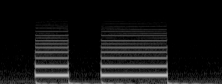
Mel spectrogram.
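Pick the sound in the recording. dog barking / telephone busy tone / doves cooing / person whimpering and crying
telephone busy tone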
